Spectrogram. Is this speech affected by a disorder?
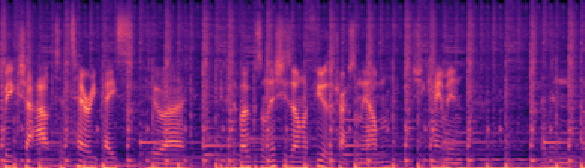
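No.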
